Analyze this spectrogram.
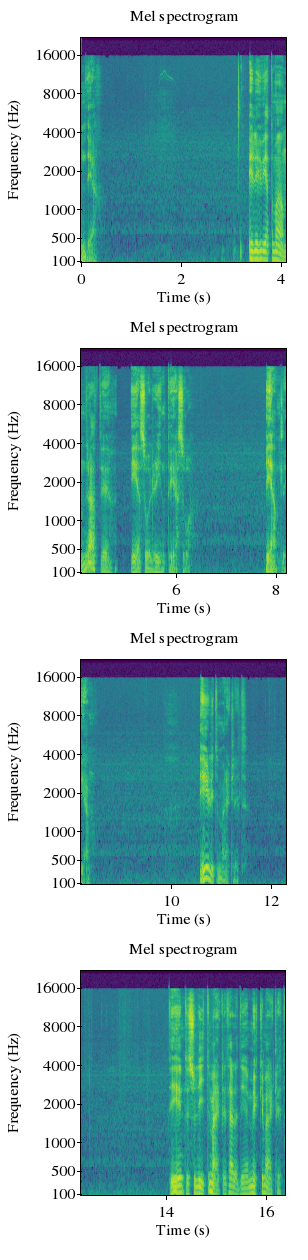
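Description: A middle-aged man speaks calmly and deliberately into a close microphone, with pauses between phrases.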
